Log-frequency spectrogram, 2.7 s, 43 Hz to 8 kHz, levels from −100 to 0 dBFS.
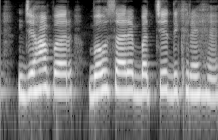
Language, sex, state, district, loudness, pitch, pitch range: Hindi, female, Jharkhand, Palamu, -12 LUFS, 255 Hz, 245-265 Hz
